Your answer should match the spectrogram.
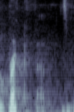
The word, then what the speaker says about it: breakfasts: We have several special events scheduled, including Wednesday night dinner, hospitality suite, pizza party, special breakfasts. How do you say that? Breakfasts. – Breakfast. – Is that how you say it? – Special breakfasts. – Oh, breakfasts. Breakfasts. – Breakfasts. – That's hard, y'all.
